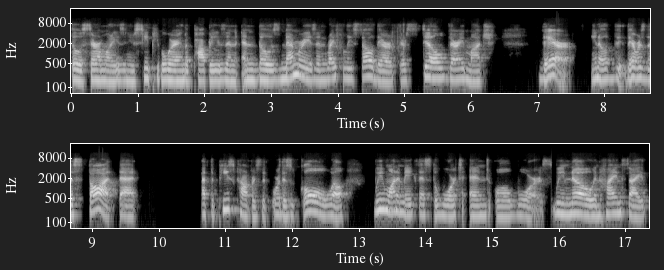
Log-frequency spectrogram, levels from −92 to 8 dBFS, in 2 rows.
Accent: American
